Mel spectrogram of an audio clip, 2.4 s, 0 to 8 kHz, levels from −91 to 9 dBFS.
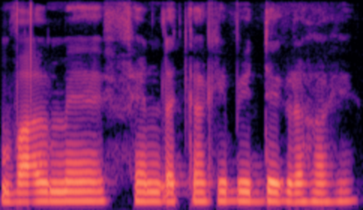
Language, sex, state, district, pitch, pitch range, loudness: Hindi, male, Arunachal Pradesh, Longding, 135 Hz, 130-135 Hz, -18 LUFS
